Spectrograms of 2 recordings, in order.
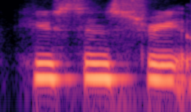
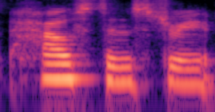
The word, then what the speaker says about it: Houston Street: People who like to visit the city pronounce Houston Street like the town, but it's Hston Street.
